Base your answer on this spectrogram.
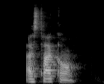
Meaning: astrakhan
- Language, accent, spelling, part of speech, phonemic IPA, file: French, France, astrakan, noun, /as.tʁa.kɑ̃/, LL-Q150 (fra)-astrakan.wav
